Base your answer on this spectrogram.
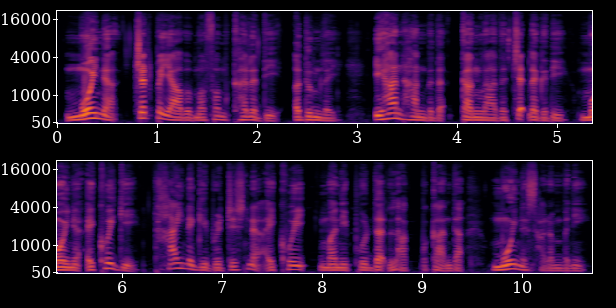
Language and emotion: Manipuri, neutral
